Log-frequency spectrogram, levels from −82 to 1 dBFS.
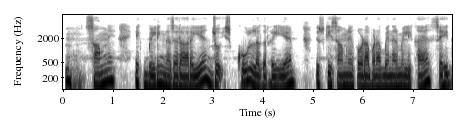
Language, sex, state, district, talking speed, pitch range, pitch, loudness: Hindi, male, Rajasthan, Bikaner, 170 wpm, 110-135 Hz, 115 Hz, -9 LUFS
